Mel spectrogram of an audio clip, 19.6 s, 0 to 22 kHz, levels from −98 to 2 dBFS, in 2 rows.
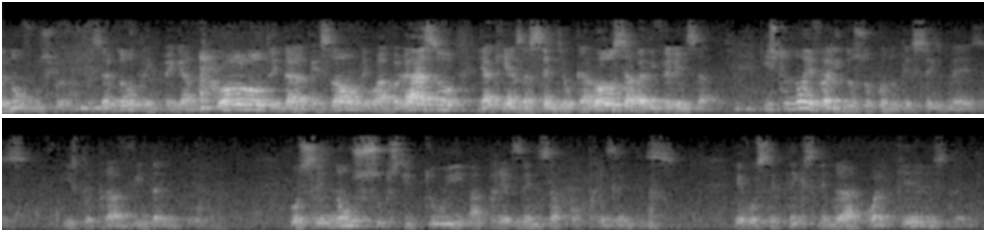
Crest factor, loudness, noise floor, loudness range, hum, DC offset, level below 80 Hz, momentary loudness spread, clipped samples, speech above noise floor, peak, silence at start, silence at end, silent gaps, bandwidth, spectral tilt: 24 dB; -27 LUFS; -52 dBFS; 15 LU; none; under 0.1%; -68 dBFS; 20 LU; under 0.1%; 24 dB; -4 dBFS; 0 s; 0.05 s; none; 11.5 kHz; -4.5 dB/octave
